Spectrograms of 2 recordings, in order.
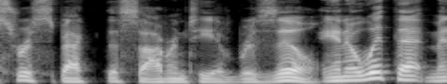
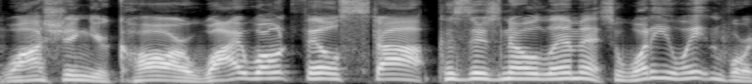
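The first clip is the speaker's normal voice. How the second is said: louder and higher, whipping the ad list into a frenzy; escalating mock rant; 7 semitones higher, 7 dB louder than usual. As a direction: pile it on until you're nearly yelling, a hammed-up sales frenzy.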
